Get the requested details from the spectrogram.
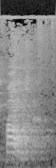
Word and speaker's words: Φάουστα: Η Φάουστα προφέρεται λατινιστή Φάουστα και πραγματικά ήταν η Φάουστα της οικογενείας.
